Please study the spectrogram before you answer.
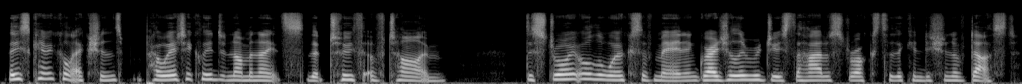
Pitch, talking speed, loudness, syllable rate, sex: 195 Hz, 155 wpm, -19 LUFS, 5.0 syllables/s, female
